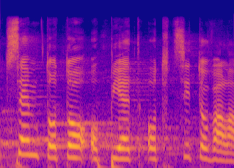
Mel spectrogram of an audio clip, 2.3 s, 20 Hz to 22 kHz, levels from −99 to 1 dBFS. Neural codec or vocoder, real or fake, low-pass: none; real; 14.4 kHz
